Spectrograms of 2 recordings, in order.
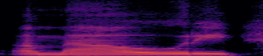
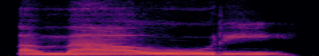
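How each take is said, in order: The two takes are said the same way.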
